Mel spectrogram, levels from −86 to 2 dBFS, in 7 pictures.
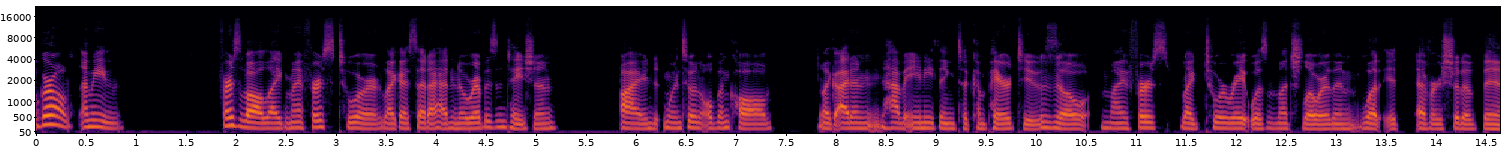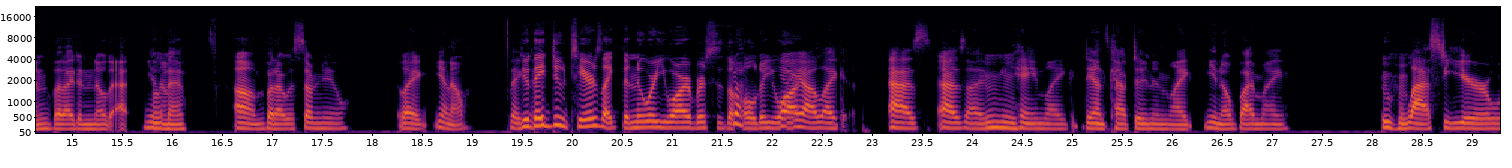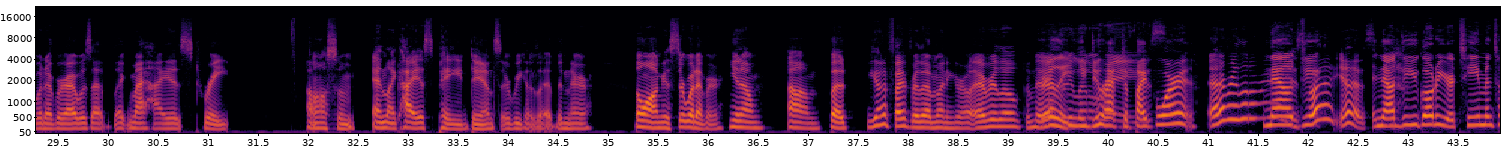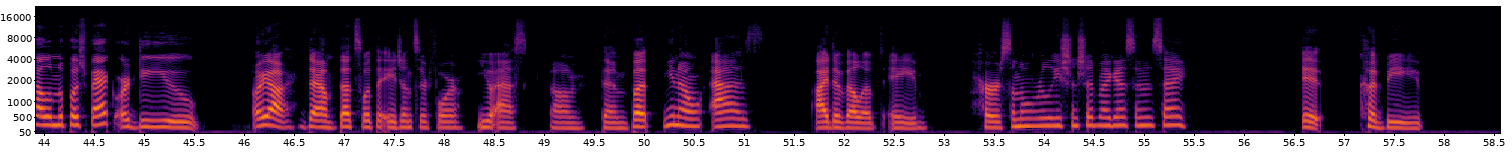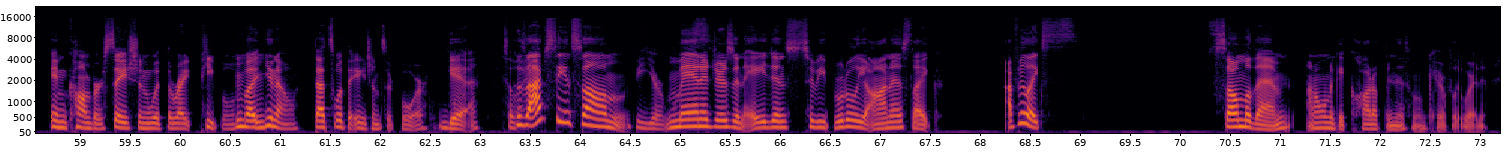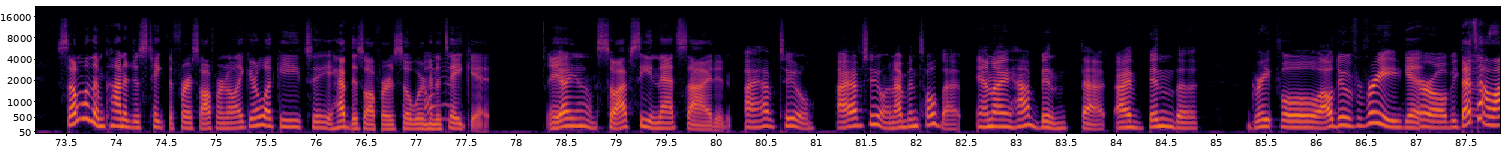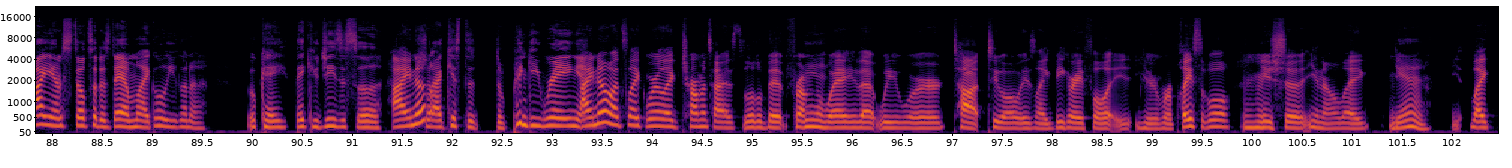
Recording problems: abrupt cut into speech; at the start

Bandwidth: 15 kHz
